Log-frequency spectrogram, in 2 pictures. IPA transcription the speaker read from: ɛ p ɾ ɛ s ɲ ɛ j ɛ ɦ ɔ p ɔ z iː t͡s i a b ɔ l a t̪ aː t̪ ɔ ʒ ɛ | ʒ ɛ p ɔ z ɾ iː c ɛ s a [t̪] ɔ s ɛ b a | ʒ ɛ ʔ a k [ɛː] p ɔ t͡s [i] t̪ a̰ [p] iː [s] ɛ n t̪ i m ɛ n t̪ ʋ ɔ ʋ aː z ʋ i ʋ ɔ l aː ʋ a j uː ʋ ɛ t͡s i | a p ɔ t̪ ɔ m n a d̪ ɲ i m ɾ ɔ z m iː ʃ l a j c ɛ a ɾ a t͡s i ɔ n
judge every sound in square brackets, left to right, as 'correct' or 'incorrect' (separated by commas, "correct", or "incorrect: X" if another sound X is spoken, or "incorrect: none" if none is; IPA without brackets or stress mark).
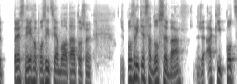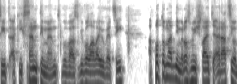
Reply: incorrect: d̪, incorrect: iː, correct, incorrect: k, correct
